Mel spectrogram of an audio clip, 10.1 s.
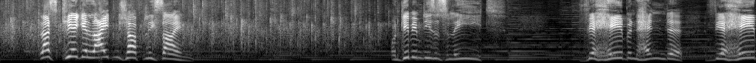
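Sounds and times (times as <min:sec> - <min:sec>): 
audience applause: 0:00.0 - 0:05.8
speech: 0:00.5 - 0:02.6, 0:05.2 - 0:06.6, 0:07.8 - 0:10.0.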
